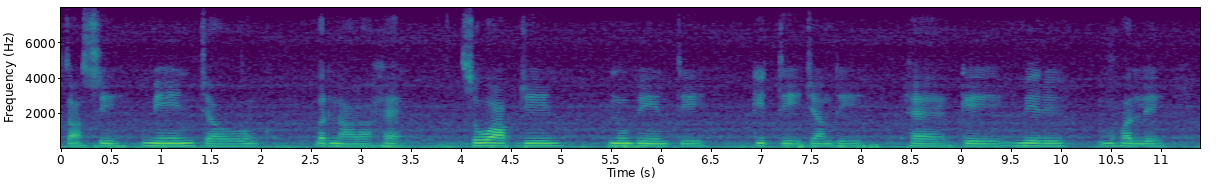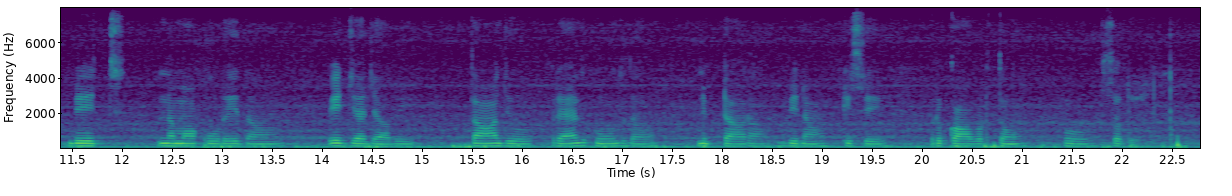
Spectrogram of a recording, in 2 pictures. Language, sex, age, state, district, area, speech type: Punjabi, female, 45-60, Punjab, Barnala, urban, spontaneous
